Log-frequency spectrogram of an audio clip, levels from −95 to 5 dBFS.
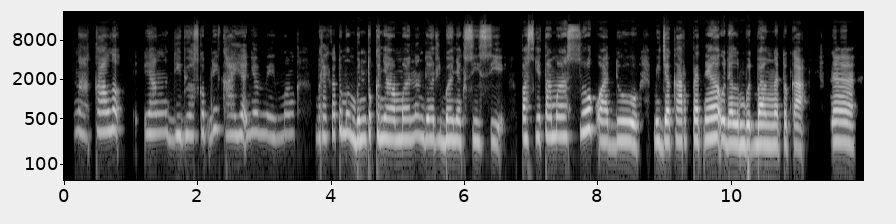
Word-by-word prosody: Nah, 305 Hz, -4 st, -11 dB
kalau 315 Hz, +2 st, -1 dB, 0.3 s
yang 295 Hz, -2 st, -8 dB
di 275 Hz, -, -4 dB
bioskop 280 Hz, +1 st, -8 dB
nih 340 Hz, +1 st, -9 dB
kayaknya 280 Hz, +1 st, -7 dB
memang 285 Hz, +1 st, -13 dB, 0.3 s
mereka 265 Hz, +1 st, -7 dB
tuh 315 Hz, -2 st, -2 dB
membentuk 260 Hz, -1 st, 0 dB
kenyamanan 245 Hz, 0 st, 0 dB
dari 240 Hz, -1 st, 0 dB
banyak 235 Hz, 0 st, +1 dB
sisi, 225 Hz, -2 st, -4 dB, 0.2 s
pas 250 Hz, -1 st, +1 dB
kita 260 Hz, +1 st, -2 dB
masuk 270 Hz, +6 st, +2 dB
waduh 225 Hz, -1 st, +2 dB, 0.2 s
meja 225 Hz, 0 st, +4 dB
karpetnya 230 Hz, +2 st, +3 dB
udah 210 Hz, -2 st, +5 dB
lembut 200 Hz, -1 st, +2 dB
banget 200 Hz, -1 st, +3 dB
tuh, 205 Hz, -, -2 dB
Kak. 190 Hz, -2 st, +1 dB, 0.4 s
Nah, 220 Hz, -2 st, +3 dB
250 Hz, 135 wpm, -22 LUFS, 225-280 Hz, 0.4 s, udah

